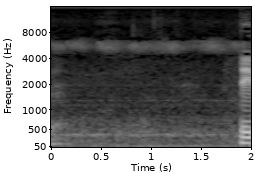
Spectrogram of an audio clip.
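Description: A faint steady high-pitched whine over quiet room tone, with the tail of a man's word at the very start.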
